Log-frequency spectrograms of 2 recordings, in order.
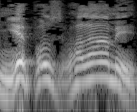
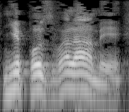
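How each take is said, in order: First: Much higher, Nie stressed; higher shouted veto. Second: Higher and louder, stress on Nie; loud protest. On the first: The narrator echoes the veto, much higher. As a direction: mimic the crowd's veto. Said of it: "ci krzyczą". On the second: The foreign gentry cry their veto, loud. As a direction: bellow the veto. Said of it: "woła w głos". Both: A narrator's reading.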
